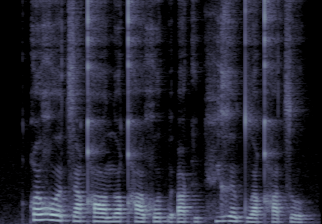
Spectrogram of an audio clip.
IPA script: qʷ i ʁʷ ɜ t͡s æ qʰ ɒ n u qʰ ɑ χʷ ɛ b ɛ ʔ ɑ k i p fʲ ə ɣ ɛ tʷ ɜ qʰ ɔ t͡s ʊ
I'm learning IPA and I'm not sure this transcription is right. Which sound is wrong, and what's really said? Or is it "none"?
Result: ɔ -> ɑ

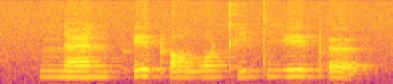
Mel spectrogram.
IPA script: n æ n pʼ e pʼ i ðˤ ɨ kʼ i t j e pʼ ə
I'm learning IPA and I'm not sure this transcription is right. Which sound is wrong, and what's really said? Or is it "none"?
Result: ə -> œ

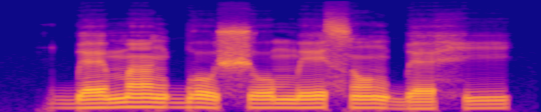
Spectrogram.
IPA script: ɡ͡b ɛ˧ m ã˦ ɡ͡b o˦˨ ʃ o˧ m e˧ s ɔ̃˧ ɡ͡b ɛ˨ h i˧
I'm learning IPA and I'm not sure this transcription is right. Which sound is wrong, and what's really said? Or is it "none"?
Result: none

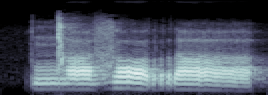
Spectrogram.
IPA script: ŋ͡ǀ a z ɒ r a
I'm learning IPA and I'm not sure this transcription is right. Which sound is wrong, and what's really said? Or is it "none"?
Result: none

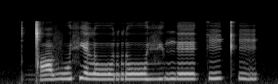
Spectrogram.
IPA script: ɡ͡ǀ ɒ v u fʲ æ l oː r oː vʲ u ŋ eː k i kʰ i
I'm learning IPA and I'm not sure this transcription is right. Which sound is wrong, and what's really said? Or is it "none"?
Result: none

